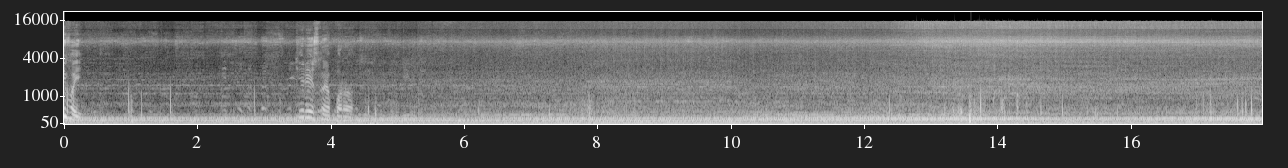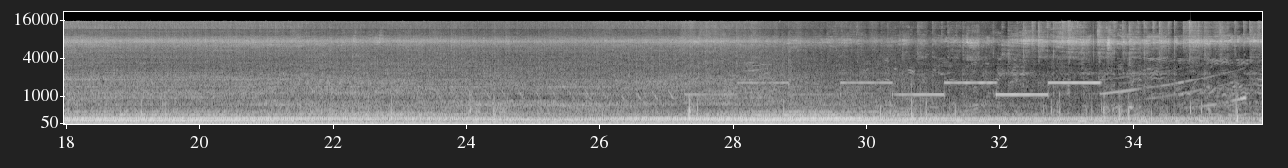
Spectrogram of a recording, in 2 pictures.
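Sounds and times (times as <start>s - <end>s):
engine idling: 0.0s - 35.9s.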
